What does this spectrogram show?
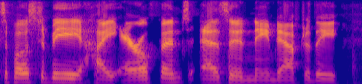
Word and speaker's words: Hierophant: h hofun like huh it's supposed to be hierophant as in named after the hierophant Tero card yeah hro yeah that's pronounced Hof font oh so he did pronounce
